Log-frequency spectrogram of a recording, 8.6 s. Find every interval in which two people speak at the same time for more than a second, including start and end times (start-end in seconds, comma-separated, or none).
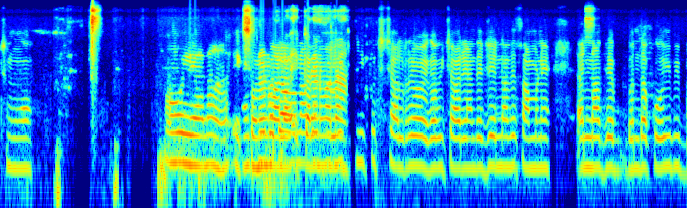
3.0-4.3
